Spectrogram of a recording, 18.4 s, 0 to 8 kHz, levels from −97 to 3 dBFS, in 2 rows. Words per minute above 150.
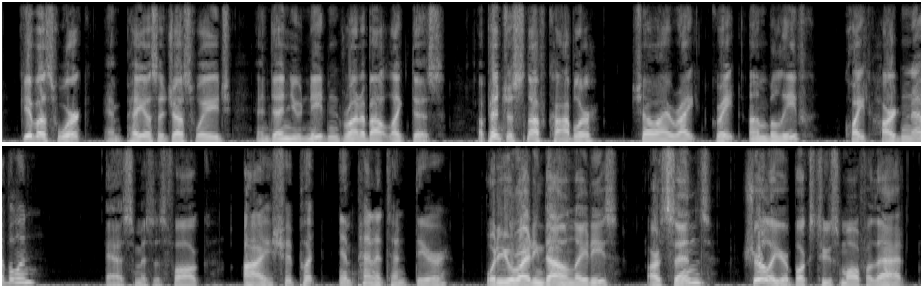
Yes: average, 175 wpm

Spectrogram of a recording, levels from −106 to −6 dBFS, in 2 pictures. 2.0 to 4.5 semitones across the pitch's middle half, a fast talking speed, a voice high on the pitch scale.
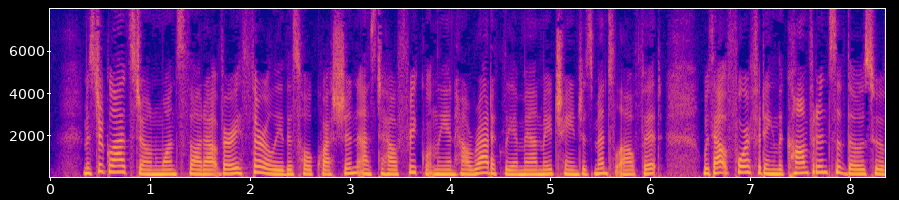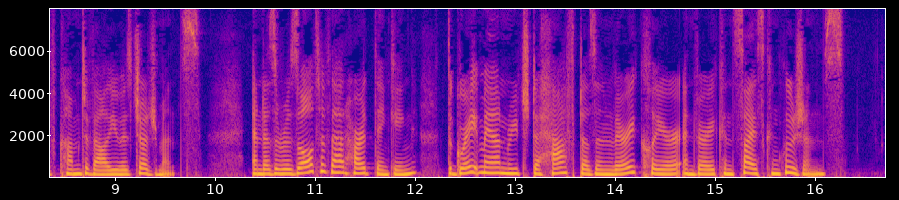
Yes: average, 3.3 semitones; fast, 210 wpm; high, 210 Hz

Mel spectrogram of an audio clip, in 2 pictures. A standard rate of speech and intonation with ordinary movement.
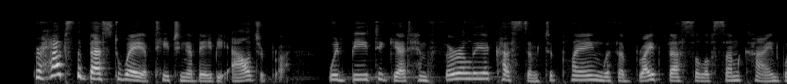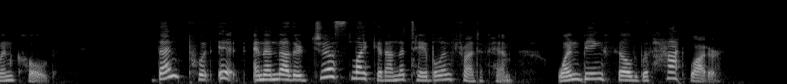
No: average, 185 wpm; wide, 6.0 semitones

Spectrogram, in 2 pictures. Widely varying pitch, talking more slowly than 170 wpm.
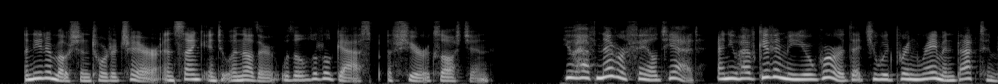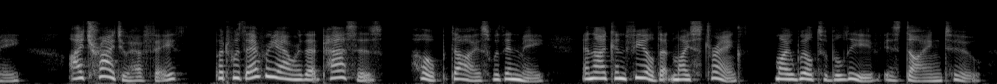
No: wide, 6.4 semitones; average, 195 wpm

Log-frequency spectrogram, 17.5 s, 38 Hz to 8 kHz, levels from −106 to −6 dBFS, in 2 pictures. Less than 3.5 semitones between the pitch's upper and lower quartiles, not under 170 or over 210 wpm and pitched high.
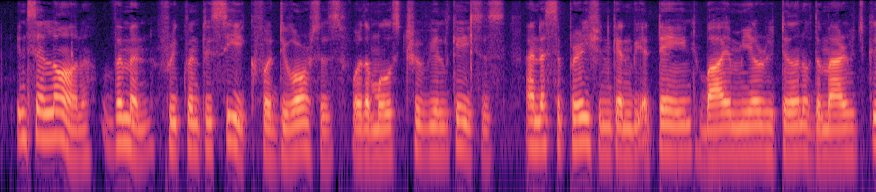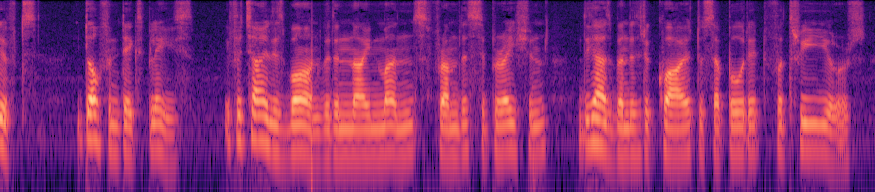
No: narrow, 2.4 semitones; average, 175 wpm; low, 120 Hz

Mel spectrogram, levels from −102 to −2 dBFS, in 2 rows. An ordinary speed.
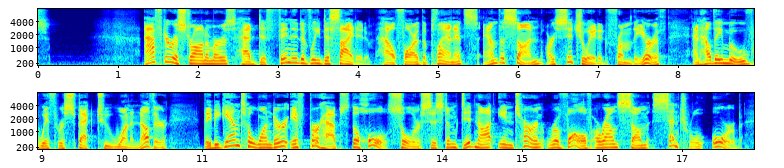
Yes: average, 165 wpm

